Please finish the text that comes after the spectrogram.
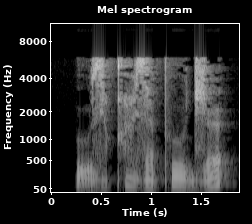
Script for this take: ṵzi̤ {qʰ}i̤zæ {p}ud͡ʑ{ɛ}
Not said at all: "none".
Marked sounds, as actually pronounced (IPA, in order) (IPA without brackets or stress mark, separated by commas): qʰ, pʰ, œ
